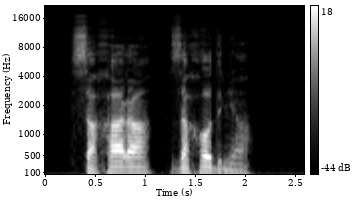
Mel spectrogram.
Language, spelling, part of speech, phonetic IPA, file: Polish, Sahara Zachodnia, proper noun, [saˈxara zaˈxɔdʲɲa], Pl-Sahara Zachodnia.ogg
